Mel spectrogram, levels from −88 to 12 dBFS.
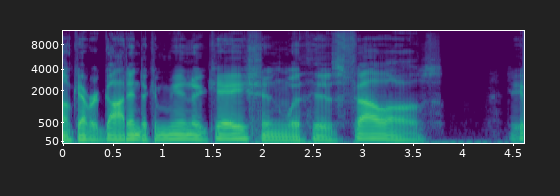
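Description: Software likely stretched this speech recording to half speed from 0.92 s to the end, a time-stretched section that keeps pitch but drags the pace.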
